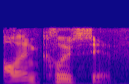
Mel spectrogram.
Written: all-inclusive

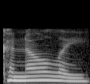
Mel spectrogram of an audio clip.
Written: cannoli

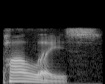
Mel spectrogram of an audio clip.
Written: poleis

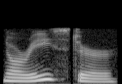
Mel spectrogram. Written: nor'easter

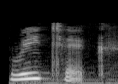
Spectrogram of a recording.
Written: rhetic

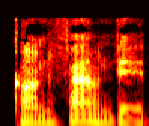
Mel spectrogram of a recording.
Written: confoundedness

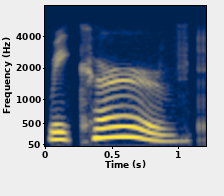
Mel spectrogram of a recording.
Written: recurved

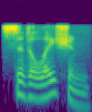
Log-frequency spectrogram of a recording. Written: scintillation

